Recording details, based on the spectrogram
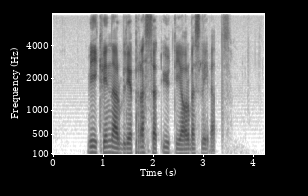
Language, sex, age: Norwegian, male, 32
